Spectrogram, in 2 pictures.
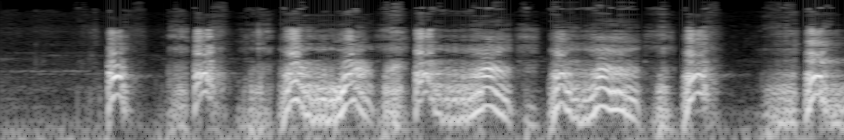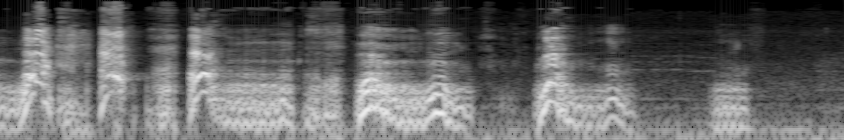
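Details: Angry puppy barking nonstop in rapid, uneven bursts of high, rasping yaps with a growly edge, barely pausing between calls.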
